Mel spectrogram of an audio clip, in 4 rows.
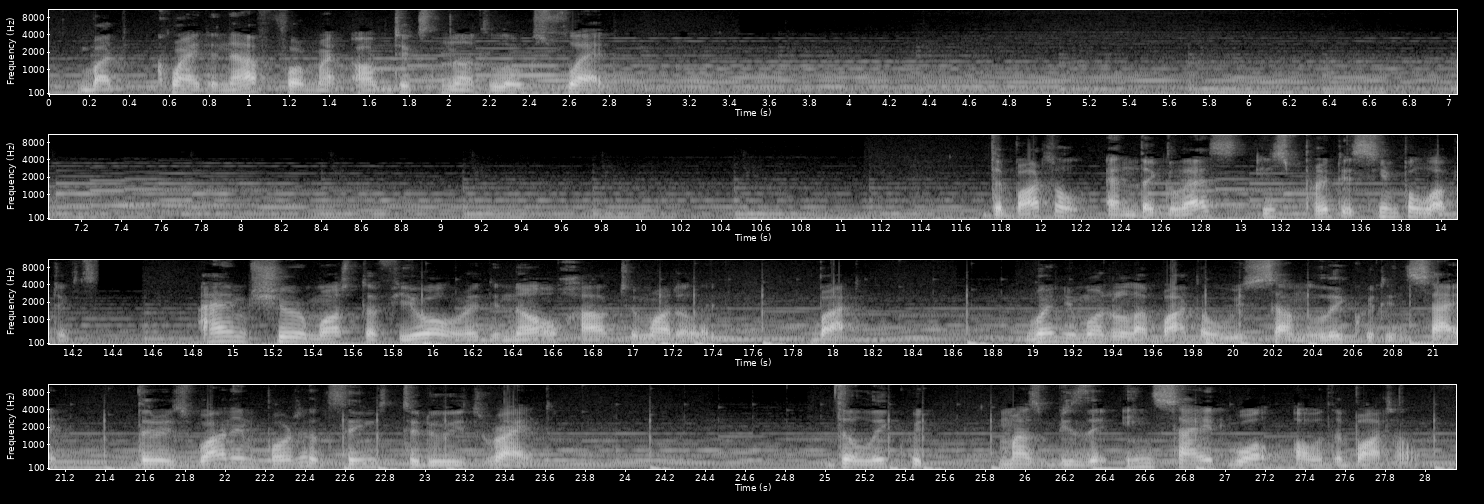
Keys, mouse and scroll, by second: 10.0 middle click, 11.4 right click, 12.3 KP_Decimal, 15.0 middle click, 16.4-17.0 scroll down 1, 17.6 right click.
